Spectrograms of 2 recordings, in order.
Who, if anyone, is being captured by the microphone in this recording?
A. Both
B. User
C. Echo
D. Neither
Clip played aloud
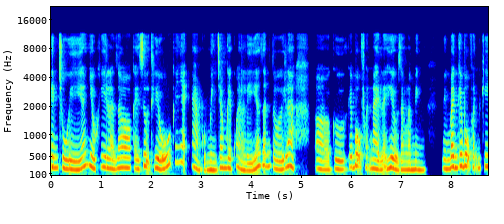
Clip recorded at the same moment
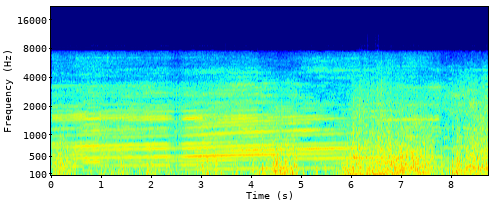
D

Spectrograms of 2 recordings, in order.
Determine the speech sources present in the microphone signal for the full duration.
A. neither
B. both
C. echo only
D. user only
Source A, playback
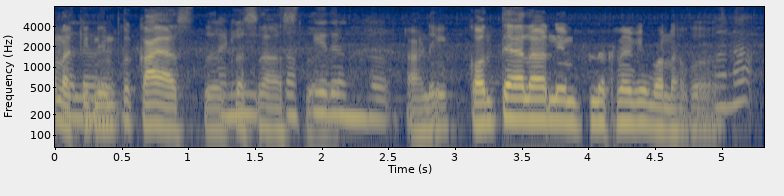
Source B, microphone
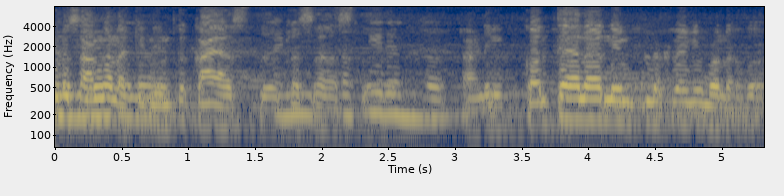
B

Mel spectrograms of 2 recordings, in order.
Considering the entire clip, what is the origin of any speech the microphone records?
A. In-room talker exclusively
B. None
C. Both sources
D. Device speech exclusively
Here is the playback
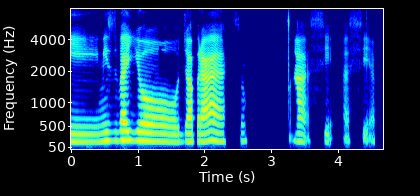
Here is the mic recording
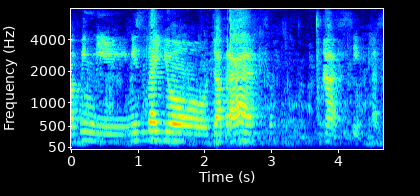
D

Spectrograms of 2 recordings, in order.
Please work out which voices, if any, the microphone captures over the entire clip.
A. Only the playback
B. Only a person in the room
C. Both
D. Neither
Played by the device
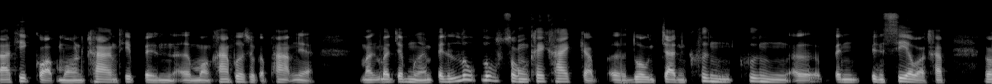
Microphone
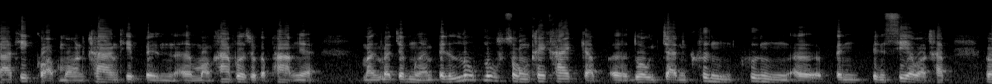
A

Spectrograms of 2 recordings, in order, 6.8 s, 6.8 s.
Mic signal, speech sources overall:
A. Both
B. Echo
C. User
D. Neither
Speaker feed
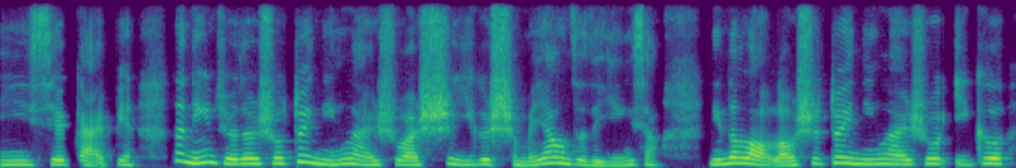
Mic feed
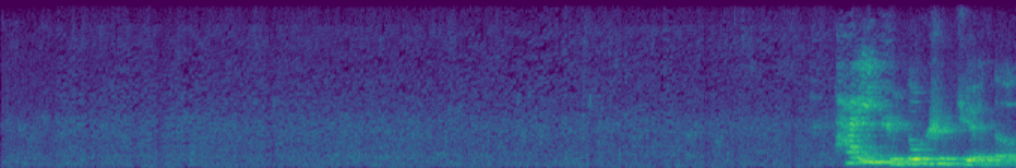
C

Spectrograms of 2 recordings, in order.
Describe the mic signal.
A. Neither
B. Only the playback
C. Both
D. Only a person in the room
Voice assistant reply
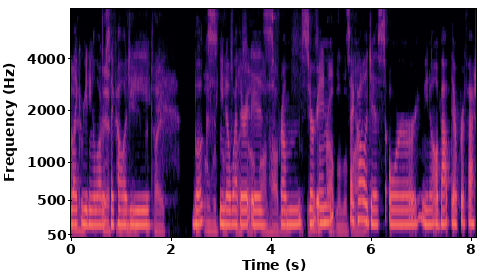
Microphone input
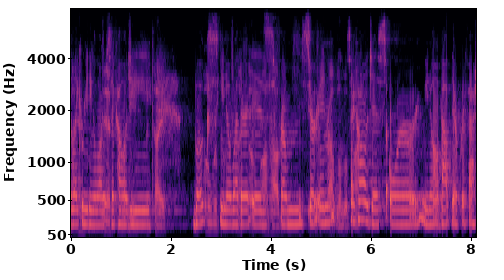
B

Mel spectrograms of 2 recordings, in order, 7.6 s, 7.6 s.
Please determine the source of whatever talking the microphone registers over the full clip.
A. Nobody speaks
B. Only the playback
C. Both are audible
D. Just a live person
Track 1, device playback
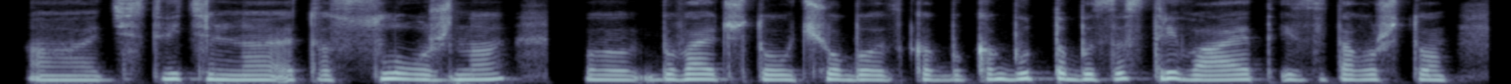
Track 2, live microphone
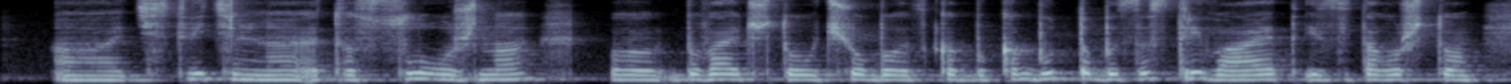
B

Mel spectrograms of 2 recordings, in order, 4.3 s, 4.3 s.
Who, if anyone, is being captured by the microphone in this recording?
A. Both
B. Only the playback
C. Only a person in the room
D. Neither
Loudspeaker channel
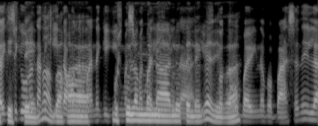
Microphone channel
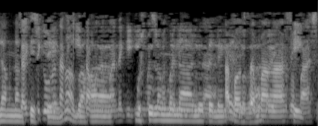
A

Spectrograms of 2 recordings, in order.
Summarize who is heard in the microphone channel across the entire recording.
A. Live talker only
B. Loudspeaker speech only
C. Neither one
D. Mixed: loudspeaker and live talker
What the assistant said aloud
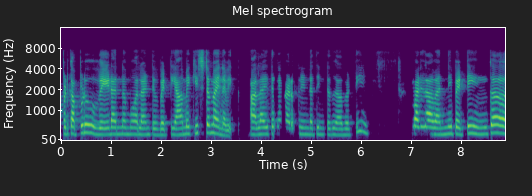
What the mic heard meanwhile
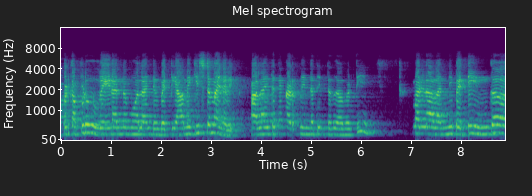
B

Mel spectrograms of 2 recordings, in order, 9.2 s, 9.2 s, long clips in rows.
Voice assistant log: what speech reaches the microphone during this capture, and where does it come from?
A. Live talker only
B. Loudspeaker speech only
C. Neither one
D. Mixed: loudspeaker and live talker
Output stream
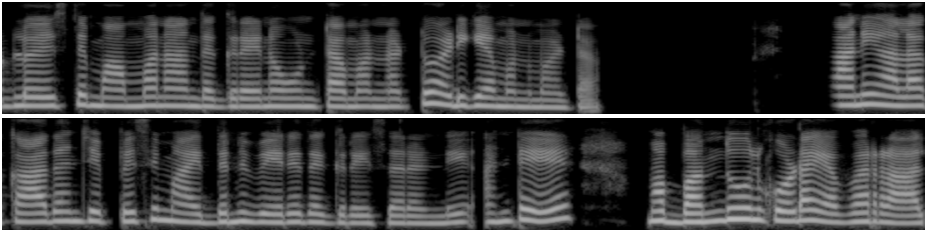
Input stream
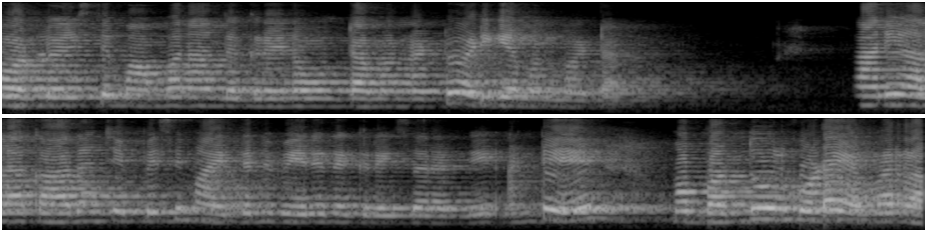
B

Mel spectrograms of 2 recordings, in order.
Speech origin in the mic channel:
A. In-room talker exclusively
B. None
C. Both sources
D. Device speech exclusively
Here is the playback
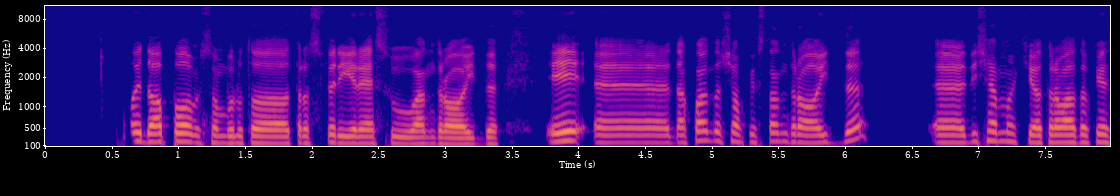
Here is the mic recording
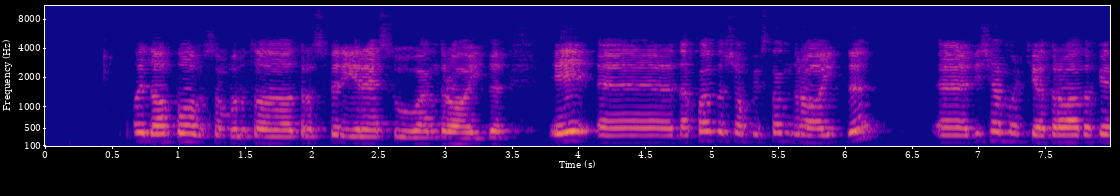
D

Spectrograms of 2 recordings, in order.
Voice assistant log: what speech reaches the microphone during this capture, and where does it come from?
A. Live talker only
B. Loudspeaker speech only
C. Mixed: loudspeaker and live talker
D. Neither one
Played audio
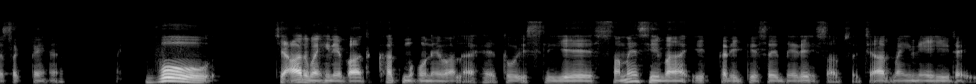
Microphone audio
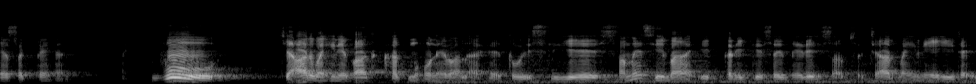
B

